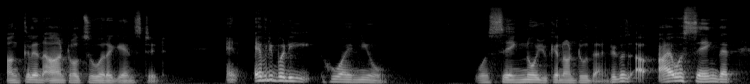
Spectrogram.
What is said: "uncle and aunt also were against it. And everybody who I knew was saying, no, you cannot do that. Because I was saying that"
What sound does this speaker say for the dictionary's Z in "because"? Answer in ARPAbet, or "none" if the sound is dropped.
Z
